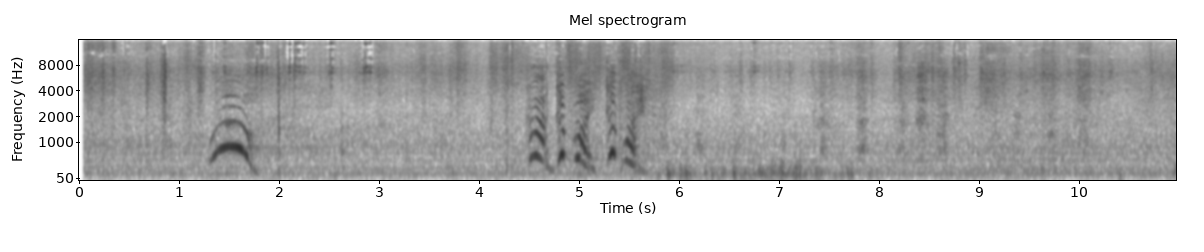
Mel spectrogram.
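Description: A dog barking during play: one drawn-out bark about a second and a half in, then a quick run of about five short barks around the middle.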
